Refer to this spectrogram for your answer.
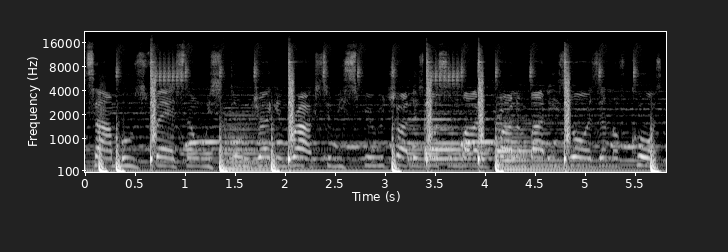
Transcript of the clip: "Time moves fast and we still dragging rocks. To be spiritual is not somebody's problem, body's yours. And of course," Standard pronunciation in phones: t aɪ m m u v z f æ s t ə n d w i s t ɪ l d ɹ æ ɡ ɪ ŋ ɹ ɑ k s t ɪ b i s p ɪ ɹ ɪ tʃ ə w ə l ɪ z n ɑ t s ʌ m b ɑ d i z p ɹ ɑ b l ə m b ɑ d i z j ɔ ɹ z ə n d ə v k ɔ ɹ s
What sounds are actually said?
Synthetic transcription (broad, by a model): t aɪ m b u z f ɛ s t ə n w i s t ɪ l d ɹ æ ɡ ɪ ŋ ɹ ɑ k s t ɪ b i s p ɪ ɹ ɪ tʃ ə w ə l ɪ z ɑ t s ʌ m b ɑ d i p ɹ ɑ l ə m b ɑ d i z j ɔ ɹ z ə n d ə v k ɔ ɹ s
